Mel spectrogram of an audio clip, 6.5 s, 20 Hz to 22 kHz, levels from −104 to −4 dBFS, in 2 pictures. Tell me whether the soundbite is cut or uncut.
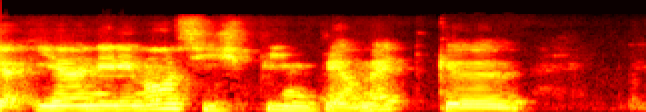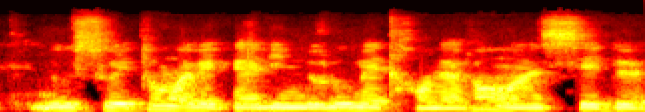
uncut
